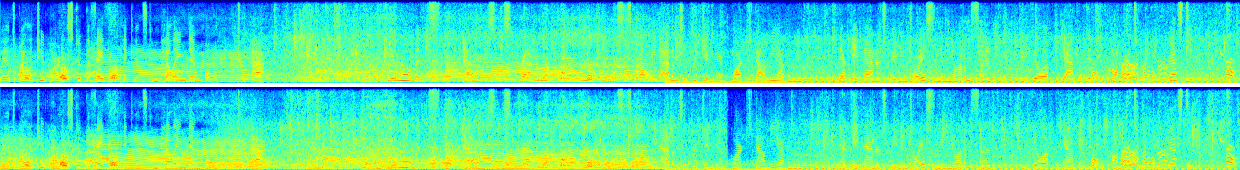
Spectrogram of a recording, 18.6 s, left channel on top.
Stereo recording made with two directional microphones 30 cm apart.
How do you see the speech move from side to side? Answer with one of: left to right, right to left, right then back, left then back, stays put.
stays put.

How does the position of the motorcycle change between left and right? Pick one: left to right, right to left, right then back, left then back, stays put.
right to left.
